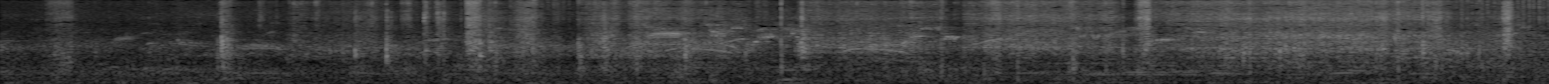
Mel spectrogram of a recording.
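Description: Scattered bird chirps over quiet outdoor background noise, with occasional light clicks.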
